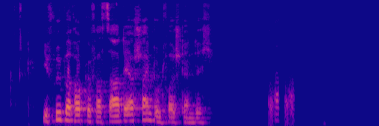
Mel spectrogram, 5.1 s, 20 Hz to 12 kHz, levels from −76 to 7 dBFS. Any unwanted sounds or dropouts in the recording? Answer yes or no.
yes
